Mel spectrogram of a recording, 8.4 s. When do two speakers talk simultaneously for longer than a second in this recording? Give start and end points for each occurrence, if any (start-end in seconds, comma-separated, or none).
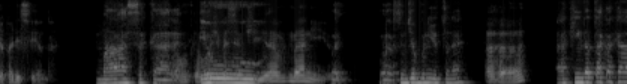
2.2-3.6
